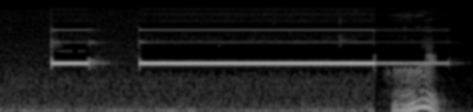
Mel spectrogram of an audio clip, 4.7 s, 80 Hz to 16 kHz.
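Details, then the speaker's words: Uni-T UT161D 6,000-count multimeter in continuity mode with probes shorted: a short beep, about half a second of silence, then steady beeping even though the reading is latched; the continuity buzzer drops out intermittently. "it's latched but it does this weird PA pause so when you touch it and leave it it'll beep then have some quiet and then it'll will start beeping again"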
